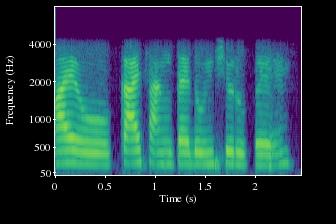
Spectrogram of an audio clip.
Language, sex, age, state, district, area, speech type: Marathi, female, 18-30, Maharashtra, Sindhudurg, urban, conversation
